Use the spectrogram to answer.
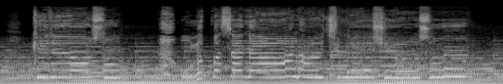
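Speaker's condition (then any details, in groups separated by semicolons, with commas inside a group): No condition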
